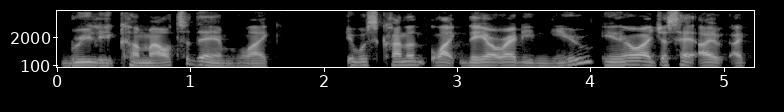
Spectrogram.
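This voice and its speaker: The speaker, a man in his thirties from Brazil who speaks Portuguese and works as a fitness instructor, talks casually and thoughtfully in an interview, with plenty of fillers. His mid-range voice moves at a moderate pace in a dry, clean studio recording.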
